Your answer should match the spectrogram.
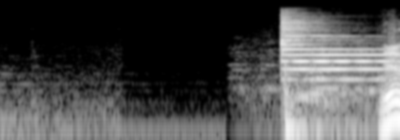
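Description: Near silence, then about one and a half seconds in a wrestling ring bell is struck and rings on with a bright, steady tone, signalling the start of the match.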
